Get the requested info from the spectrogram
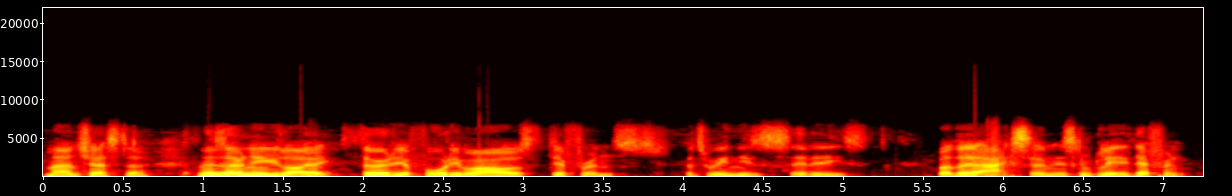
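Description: A man's voice: on the low side, brisk, no echo. A man with an English accent chatting casually on a video call, jokey and talkative. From England. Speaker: call participant. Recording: dry, dull video call audio.

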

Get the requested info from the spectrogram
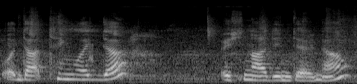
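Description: A woman's voice: medium pitch, animated, slow pace, slight background noise, rough recording. A woman voicing an anxious young male dog who talks in a whiny, childlike, pleading way. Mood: scared, pleading. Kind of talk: pet voice-over monologue.

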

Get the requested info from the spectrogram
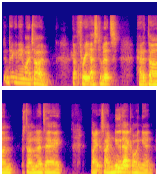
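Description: A man's voice: medium pitch, fairly quick, far from the mic. A middle-aged man with a sick, nasal voice, casually answering live chat questions as host, with frequent ums and restarts.

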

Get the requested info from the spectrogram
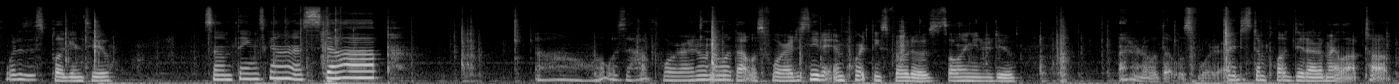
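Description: A woman's voice: medium pitch, moderate pace, dark tone, a little hiss or hum. Rambling self-mocking woman on livestream. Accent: Arkansas. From Arkansas. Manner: rambling, self-mocking, talks while moving things around. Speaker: livestreaming doll collector. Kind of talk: casual livestream chat. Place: small bedroom full of dolls. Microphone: webcam mic, often off-mic moving around.

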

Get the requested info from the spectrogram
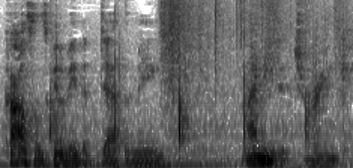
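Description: A man's voice: deep voice, big pitch swings, moderate pace. Man acting a scheming mad scientist, wildly swooping voice. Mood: irritated, smug. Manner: muttering to himself, theatrical, swinging between glee and panic. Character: scheming, foul-mouthed, paranoid male mad scientist, gloating. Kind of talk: audio drama acting, sci-fi monologue. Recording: roomy echo with background noise.

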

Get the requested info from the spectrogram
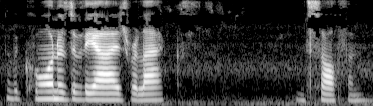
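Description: Slow, soft-spoken woman guiding relaxation. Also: lowish voice, steady tone. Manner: slow, soft and soothing, with long pauses. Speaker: yoga teacher. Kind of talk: guided yoga nidra relaxation.

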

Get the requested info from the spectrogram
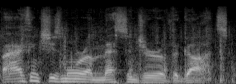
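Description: Lowish-voiced laconic young prince. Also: male voice, sing-song, moderate pace, noisy background. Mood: reflective. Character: laid-back, laconic young prince in fantasy game.

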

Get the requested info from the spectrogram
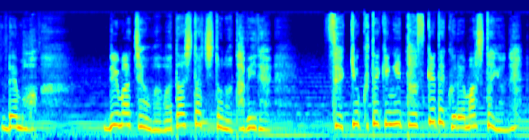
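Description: A gentle young noblewoman in a game cutscene, with a high, light voice. She speaks softly and politely, and faint game music sits behind her. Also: lively intonation, brisk. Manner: soft, polite, curious. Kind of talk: video game cutscene voice acting. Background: game soundtrack music.

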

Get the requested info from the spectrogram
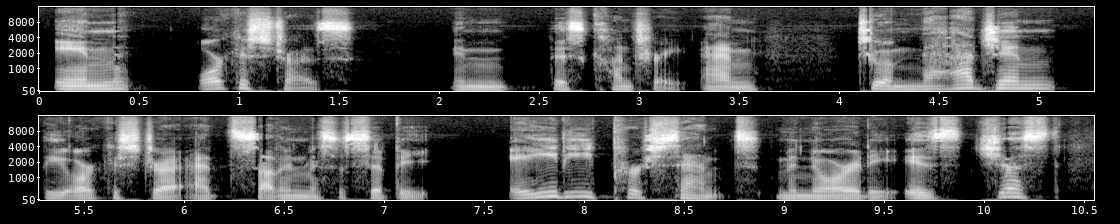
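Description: A man's voice: on the low side, mellow, no echo. An American man hosting a conversational interview, speaking through a face mask into a close microphone. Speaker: podcast host. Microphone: close studio mic on stand.

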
